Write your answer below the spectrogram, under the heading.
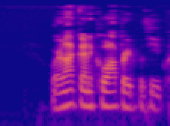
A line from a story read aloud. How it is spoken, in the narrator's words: Cradle said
